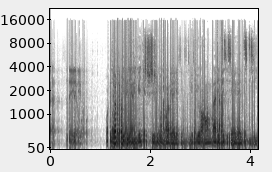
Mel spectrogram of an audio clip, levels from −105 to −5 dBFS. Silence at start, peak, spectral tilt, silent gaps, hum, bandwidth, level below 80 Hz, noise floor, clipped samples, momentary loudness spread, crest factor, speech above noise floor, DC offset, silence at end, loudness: 0 s; 0 dBFS; -6 dB/octave; none; none; 16.5 kHz; -40 dBFS; -46 dBFS; under 0.1%; 14 LU; 20 dB; 28 dB; under 0.1%; 0 s; -20 LUFS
